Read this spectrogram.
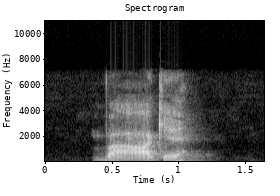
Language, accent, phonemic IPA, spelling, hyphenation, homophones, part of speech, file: German, Austria, /ˈvaːɡə/, Waage, Waa‧ge, vage / wage, noun / proper noun, De-at-Waage.ogg
- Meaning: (noun) 1. scales (weighing machine) 2. Libra; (proper noun) a surname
